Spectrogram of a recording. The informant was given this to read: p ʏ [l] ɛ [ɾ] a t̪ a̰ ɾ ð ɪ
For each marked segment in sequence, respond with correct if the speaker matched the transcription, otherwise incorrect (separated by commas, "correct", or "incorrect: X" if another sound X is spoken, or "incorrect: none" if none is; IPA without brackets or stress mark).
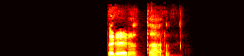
incorrect: ɾ, correct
